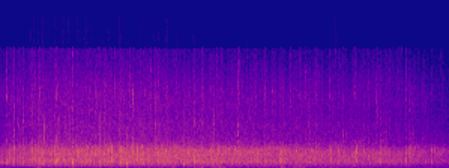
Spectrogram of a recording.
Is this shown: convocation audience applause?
yes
